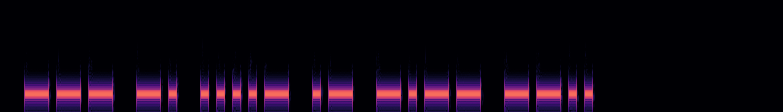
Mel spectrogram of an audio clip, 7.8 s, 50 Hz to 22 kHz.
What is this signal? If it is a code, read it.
Morse code, heard as a keyed tone, about 15 wpm, 700 Hz. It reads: ON4AYZ
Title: DXCC-100 Call Signs - 6 Characters - 15wpm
